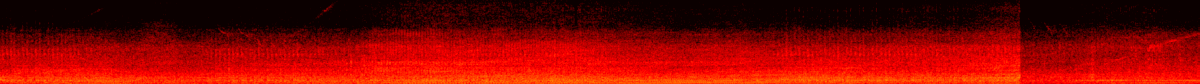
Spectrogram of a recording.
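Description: Double-decker bus engine running close by, with an engine note that slowly climbs and then eases back between about four and nine seconds in. The sound drops suddenly in level about ten seconds in.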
